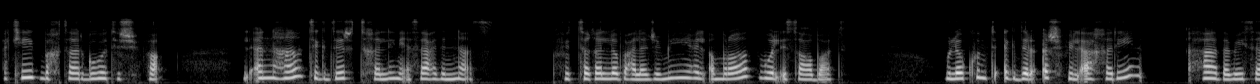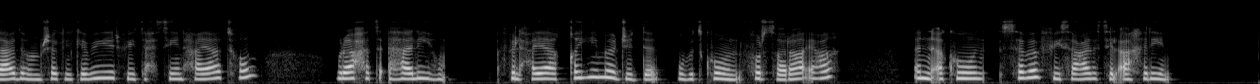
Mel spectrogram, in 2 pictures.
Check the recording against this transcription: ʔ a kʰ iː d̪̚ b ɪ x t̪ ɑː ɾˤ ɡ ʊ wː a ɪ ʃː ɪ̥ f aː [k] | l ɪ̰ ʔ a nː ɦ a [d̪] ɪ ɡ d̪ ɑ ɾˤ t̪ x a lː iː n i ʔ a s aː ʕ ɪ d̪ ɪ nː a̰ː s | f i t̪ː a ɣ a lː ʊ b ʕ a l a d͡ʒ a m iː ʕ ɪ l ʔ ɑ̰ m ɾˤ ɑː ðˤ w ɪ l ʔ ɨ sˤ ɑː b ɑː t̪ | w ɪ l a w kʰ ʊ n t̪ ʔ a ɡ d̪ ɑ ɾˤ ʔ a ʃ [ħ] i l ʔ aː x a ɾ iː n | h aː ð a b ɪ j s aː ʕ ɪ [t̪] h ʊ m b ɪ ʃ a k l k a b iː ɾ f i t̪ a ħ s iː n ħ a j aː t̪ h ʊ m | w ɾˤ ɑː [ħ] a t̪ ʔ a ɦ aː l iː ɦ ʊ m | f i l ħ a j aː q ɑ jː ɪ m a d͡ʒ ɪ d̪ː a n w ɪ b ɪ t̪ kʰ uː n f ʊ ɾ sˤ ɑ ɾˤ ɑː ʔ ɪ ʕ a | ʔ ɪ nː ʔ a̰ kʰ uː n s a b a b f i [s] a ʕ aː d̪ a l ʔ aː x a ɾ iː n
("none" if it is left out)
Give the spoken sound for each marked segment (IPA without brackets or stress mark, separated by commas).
ʔ, t̪, f, d̪, ħ, s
